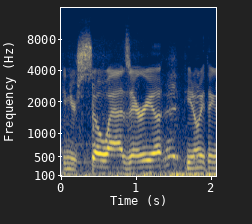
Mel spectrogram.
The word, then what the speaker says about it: psoas: Oh, dude, I got a bad psoas. psoas. You really got to work those psoas muscles Starts out. with a P. Yeah. Really? Yeah. Spell it. Psoas starts with a P-S-O-A-S.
